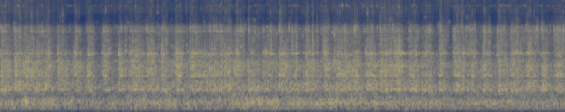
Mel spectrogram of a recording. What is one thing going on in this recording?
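A digger blade scrapes and rattles through soil and dry stalks.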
